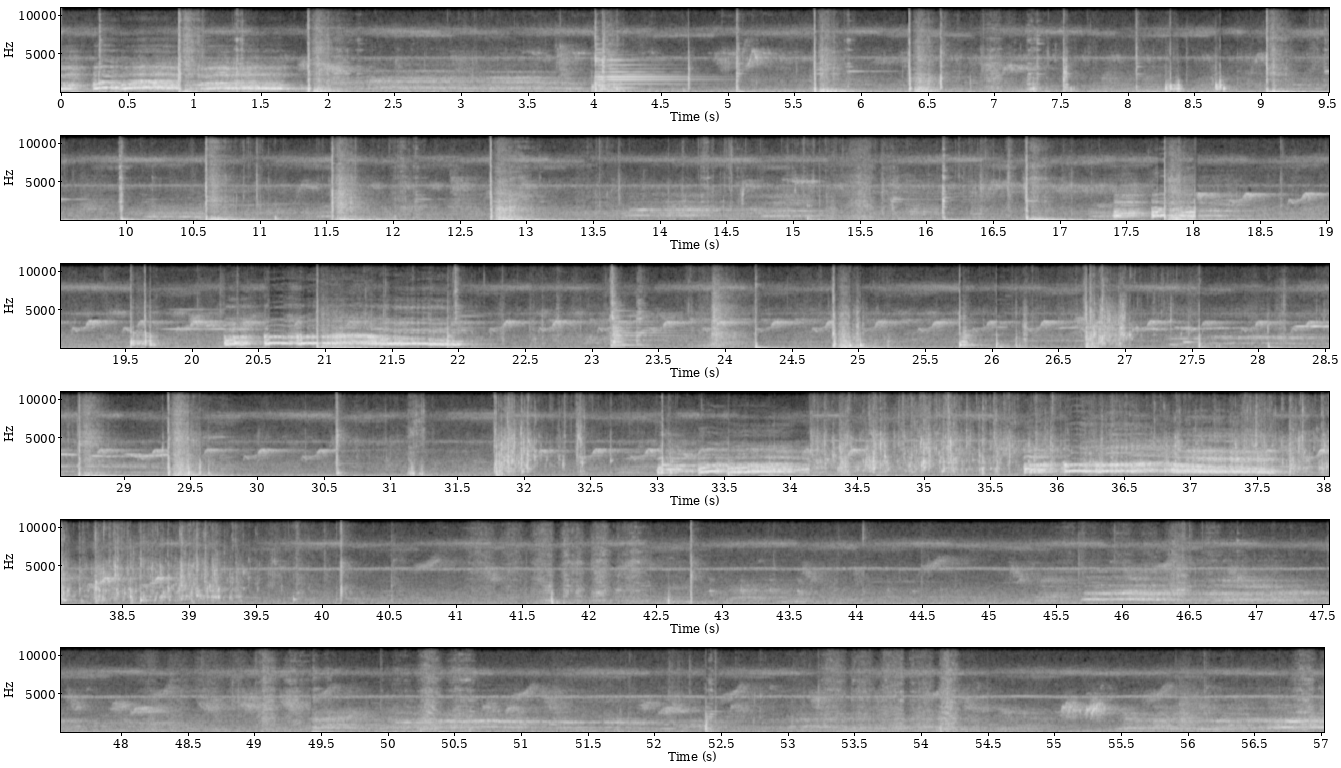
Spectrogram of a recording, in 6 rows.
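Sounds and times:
rooster crowing: 0:00.0 - 0:05.0, 0:12.7 - 0:15.4, 0:17.1 - 0:19.2, 0:20.1 - 0:22.3, 0:25.8 - 0:30.0, 0:32.8 - 0:34.9, 0:35.6 - 0:38.0, 0:45.1 - 0:53.4, 0:55.4 - 0:57.0.

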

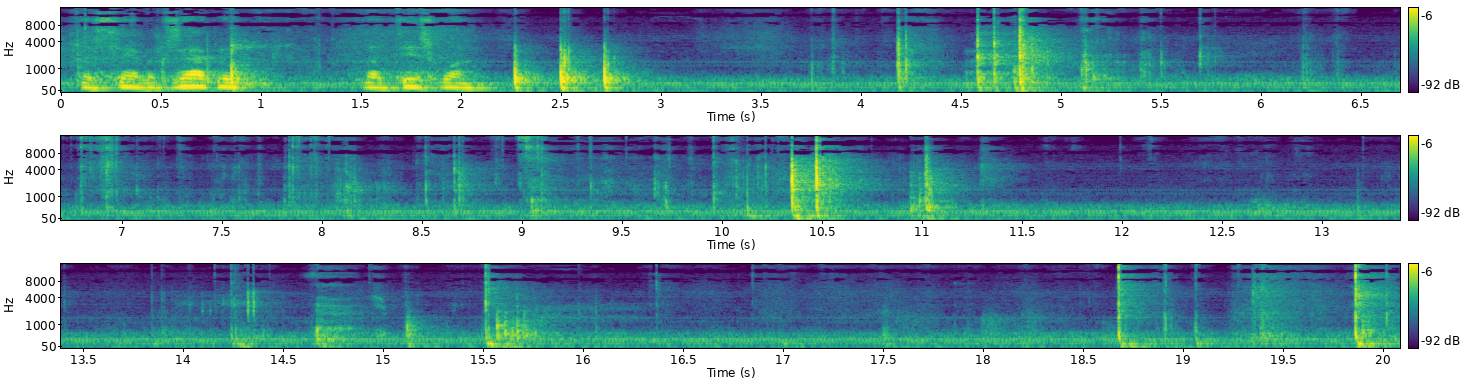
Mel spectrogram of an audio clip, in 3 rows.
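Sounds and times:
blister pack crinkling and tearing: 0:06.7 - 0:10.2.

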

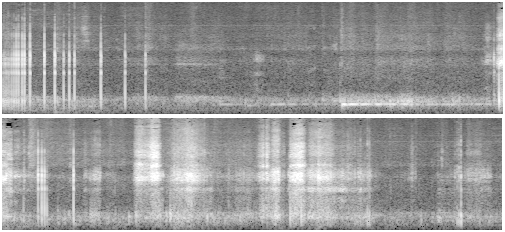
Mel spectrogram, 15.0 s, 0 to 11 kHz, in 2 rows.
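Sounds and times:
person breathing heavily: 0:02.0 - 0:04.1
sharp knocks: 0:03.3 - 0:08.2.

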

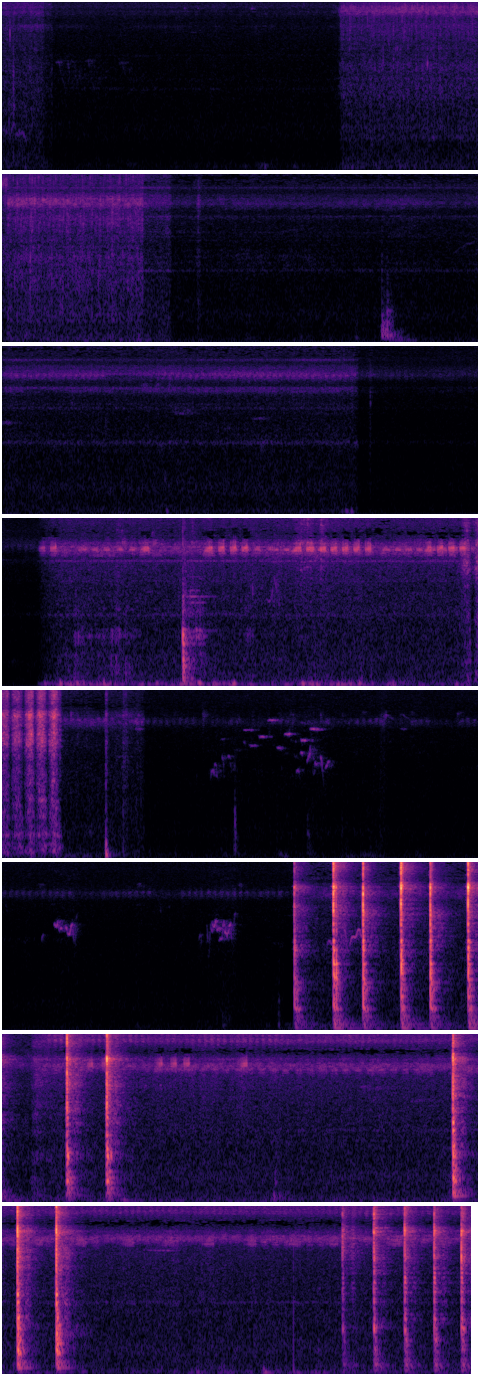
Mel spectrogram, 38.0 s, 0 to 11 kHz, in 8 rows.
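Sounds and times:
high insect drone: 0:14.7 - 0:19.9, 0:27.5 - 0:38.0
hammer striking nail into wood: 0:26.7 - 0:29.8, 0:33.1 - 0:34.1, 0:36.7 - 0:38.0.

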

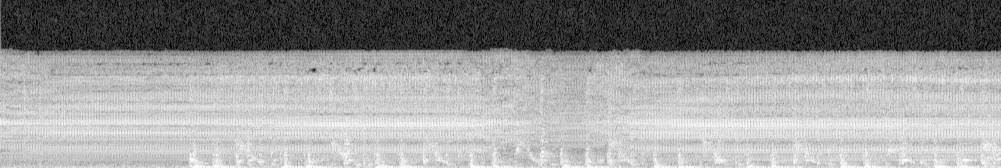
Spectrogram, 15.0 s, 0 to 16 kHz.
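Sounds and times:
tattoo machine buzzing: 0:00.0 - 0:15.0
background music with bass beat: 0:13.1 - 0:15.0.

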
